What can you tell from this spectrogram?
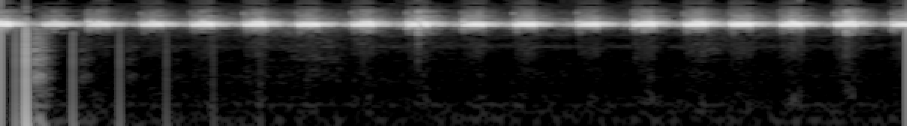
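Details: Loud, clear two-spotted cricket chirping: shrill, evenly spaced pulses about four per second, opening with a brief low thump before the insect's steady trill continues alone.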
